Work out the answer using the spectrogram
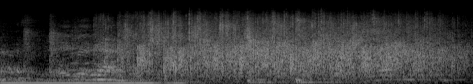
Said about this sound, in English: So I left that applause in there on purpose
